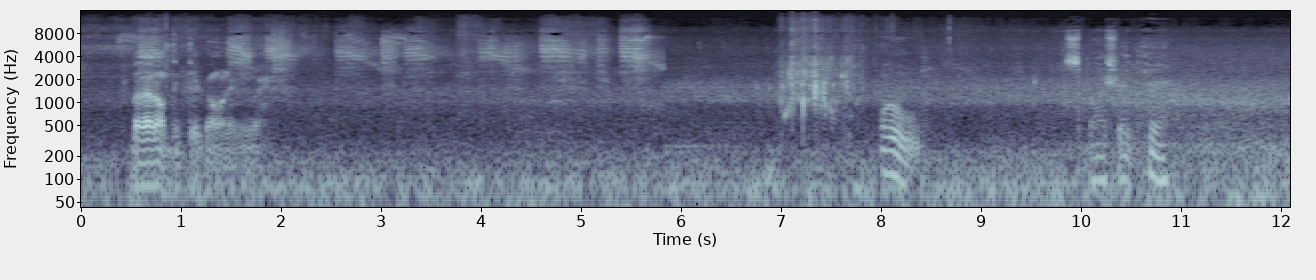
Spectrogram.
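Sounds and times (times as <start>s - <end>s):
fish splashing in pond: 7.0s - 8.0s.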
